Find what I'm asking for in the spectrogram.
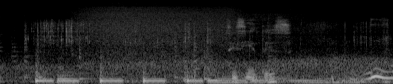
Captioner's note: fizzing; speaking spanish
